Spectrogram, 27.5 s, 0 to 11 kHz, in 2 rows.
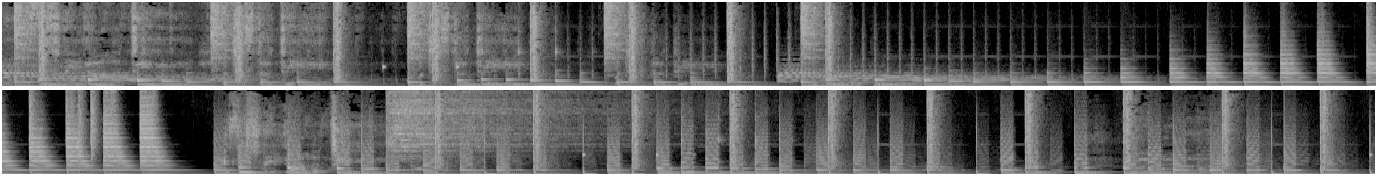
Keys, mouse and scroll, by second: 1.9 alt+shift+middle click, 2.4 alt+shift+right click, 2.4-7.2 alt+shift+middle drag, 2.6 alt+z, 3.3 g, 7.2 right click, 7.3 shift+middle click, 7.8 shift+right click, 7.8 shift+middle click, 8.7 right click, 8.8 shift+middle click, 9.3 shift+right click, 9.3-17.9 shift+middle drag, 9.6 j, 10.1 j, 11.9 g, 15.3 /, 16.2 shift+c, 16.9 KP_1, 18.2 shift+middle click, 18.6-19.8 middle drag, 19.9-22.1 ctrl+middle drag, 20.3 Tab, 24.3 Tab, 25.6 ctrl+KP_Add, 26.9 g.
